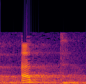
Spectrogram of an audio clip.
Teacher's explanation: Saat menempel ujung lidah pada gusi atau pada pangkal gigi tidak ada hamas at. Ya, namun munculnya setelah lepas.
